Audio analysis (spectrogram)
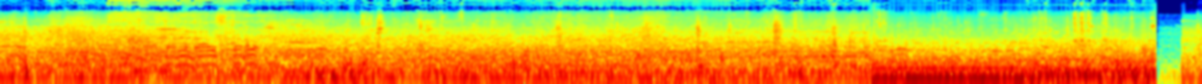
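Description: A loud city bus engine drones and rumbles steadily with rattling and road noise, deepening near the end, as a voice talks over it.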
